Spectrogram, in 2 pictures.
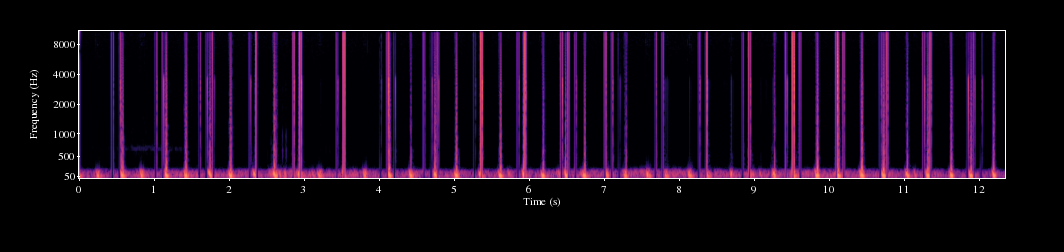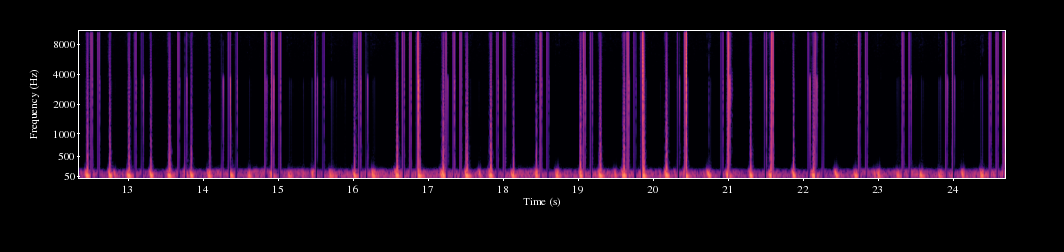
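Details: Heartbeat recorded during masturbation: fast, steady low heart thumps at about 100 beats a minute, a quickened but normal rapid heartbeat.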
